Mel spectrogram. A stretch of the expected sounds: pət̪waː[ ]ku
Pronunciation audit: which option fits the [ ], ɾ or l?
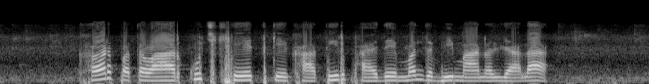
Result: ɾ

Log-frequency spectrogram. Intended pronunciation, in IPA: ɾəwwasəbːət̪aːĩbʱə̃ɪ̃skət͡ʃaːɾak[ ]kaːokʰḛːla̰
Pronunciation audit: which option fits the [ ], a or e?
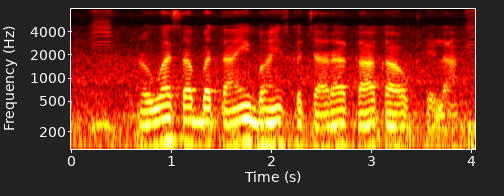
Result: a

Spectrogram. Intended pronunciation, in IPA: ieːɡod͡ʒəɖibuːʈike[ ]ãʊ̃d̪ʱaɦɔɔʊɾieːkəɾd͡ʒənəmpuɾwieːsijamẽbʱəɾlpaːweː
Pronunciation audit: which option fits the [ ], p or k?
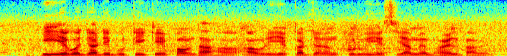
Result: p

